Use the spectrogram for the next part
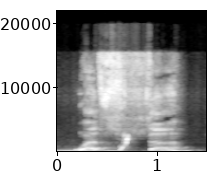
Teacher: bertemu sa itu ujung lidah digigit ya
